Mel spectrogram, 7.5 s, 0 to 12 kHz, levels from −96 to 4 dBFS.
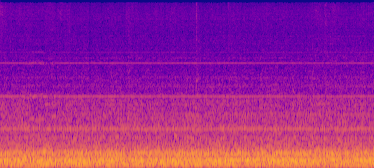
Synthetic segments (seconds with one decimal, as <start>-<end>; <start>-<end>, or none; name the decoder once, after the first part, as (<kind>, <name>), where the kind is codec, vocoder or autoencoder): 0.5-1.1 (codec, SNAC)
